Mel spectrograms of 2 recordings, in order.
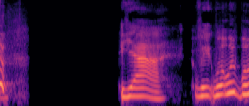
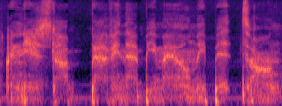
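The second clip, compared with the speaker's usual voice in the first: whispering. Real, not acted. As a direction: keep it to a close whisper. Whispered bit continues.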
